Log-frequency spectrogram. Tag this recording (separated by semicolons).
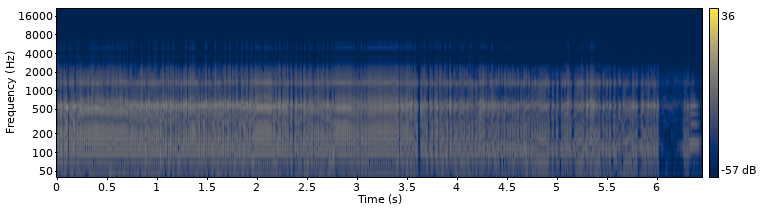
Evil; Ghost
